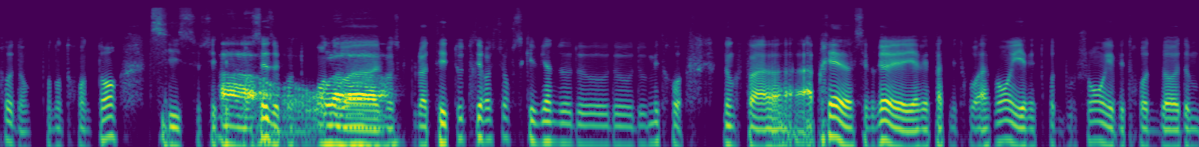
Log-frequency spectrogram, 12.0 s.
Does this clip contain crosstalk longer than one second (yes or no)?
yes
